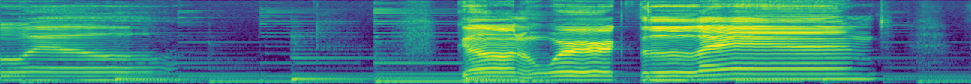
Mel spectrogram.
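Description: A folk song: capoed acoustic guitar strummed in steady chords that change about every second, with a man singing long, sliding notes in the second half.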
